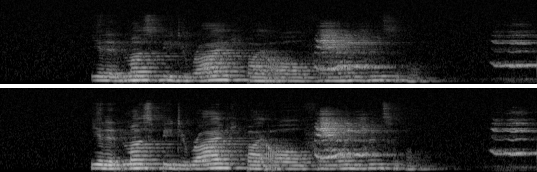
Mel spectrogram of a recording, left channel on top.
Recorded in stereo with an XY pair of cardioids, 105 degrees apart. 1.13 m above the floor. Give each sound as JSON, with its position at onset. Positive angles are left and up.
{"t": 0.9, "sound": "a woman speaking", "azimuth_deg": -70, "distance_m": 1.7}
{"t": 3.1, "sound": "a squeak", "azimuth_deg": -70, "distance_m": 2.5}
